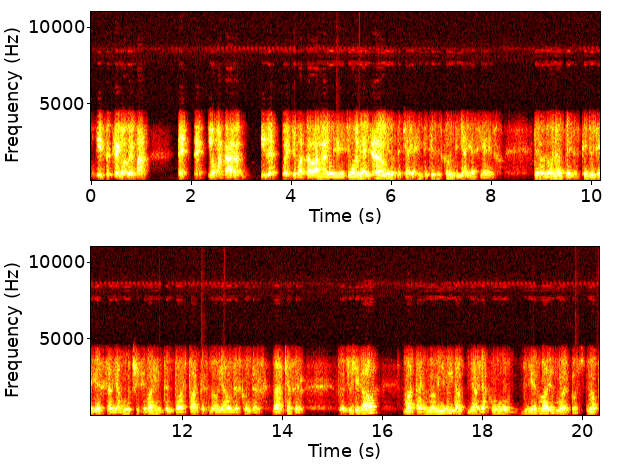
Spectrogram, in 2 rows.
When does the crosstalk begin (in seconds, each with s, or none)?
4.4 s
